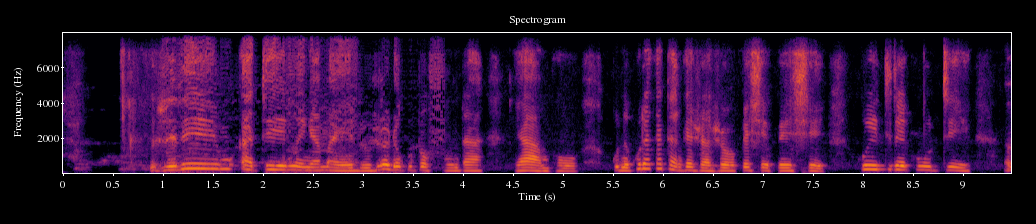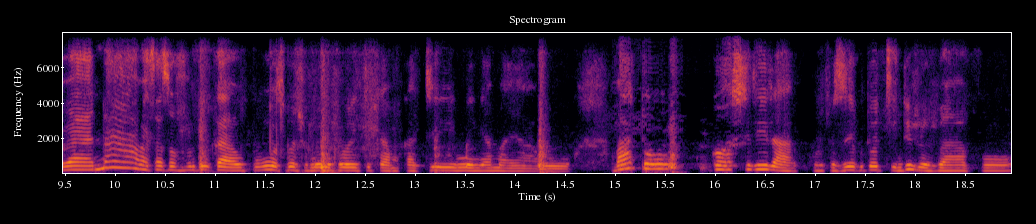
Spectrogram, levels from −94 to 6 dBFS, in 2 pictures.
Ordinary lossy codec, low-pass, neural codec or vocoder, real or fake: Opus, 16 kbps; 7.2 kHz; none; real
